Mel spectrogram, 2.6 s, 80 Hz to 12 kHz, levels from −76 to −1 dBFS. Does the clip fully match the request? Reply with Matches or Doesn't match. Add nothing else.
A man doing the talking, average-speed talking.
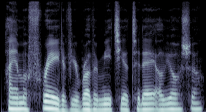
Doesn't match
